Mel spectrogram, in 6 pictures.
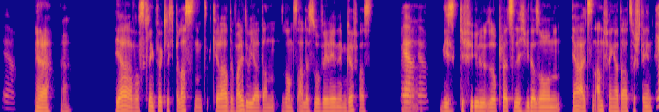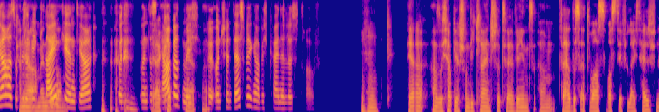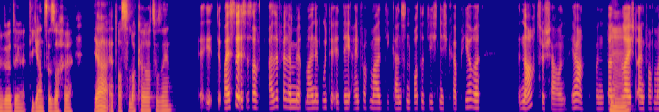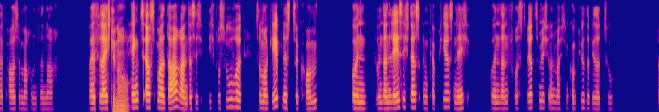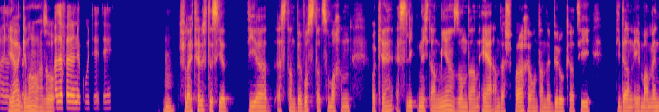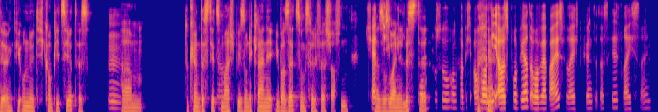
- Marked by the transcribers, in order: unintelligible speech; giggle; other background noise; giggle
- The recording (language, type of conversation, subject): German, advice, Warum schiebst du lästige Alltagsaufgaben wie Haushaltsarbeiten oder Papierkram oft auf?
